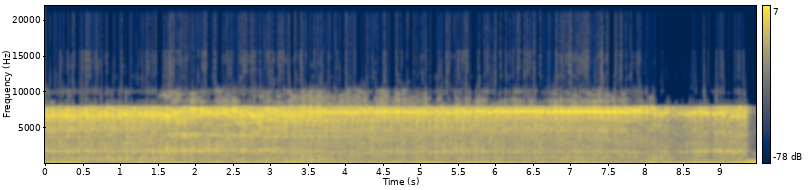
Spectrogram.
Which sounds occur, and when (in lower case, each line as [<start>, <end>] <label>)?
[0.00, 9.45] mechanisms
